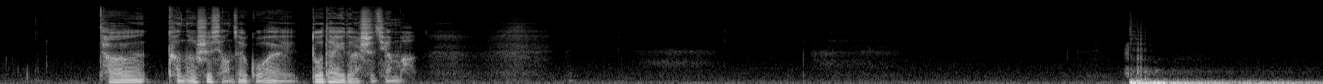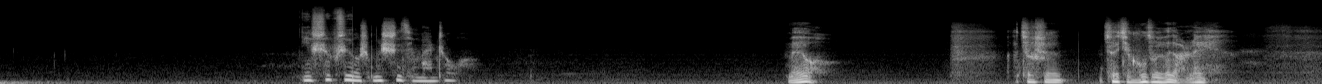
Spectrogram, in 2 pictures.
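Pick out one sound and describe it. A young man speaks quietly and gently, close by.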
